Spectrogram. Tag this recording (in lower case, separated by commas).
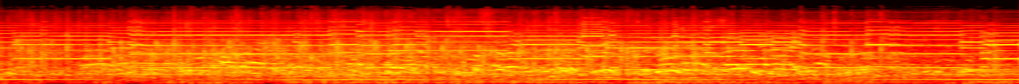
bagpipes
